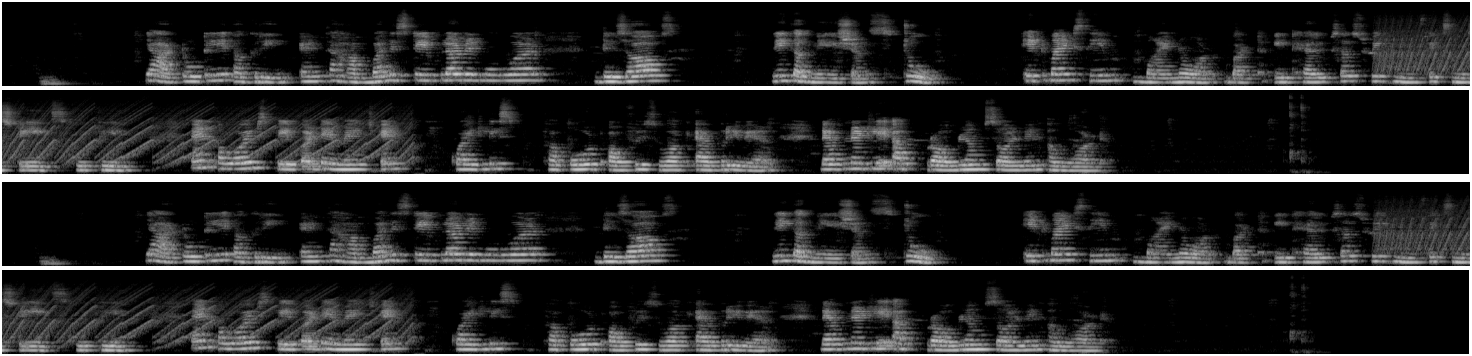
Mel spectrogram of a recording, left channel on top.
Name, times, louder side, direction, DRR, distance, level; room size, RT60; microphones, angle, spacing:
voice 1, 1.4-5.4 5.9-6.7 7.7-9.3 10.2-12.5 12.7-18.7 19.2-19.8 20.1-25.7, left 1 dB, 55° left, -1 dB, 4.6 m, -24 dB
sound 1, 13.7-18.8, left 1 dB, 15° left, 3.6 m, -40 dB
14.0 x 7.4 x 4.4 m, 0.32 s
head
